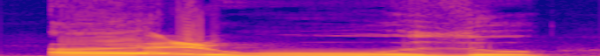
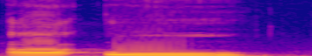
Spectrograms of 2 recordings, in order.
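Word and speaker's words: أعوذ: Ingat, yang pertama, banyak kesalahan yang pertama itu ketika membaca ta'awudz itu menyamakan antara hamzah sama ain. Ingat, a'udzu. Yang pertama hamzah a, yang kedua ain u. Jadi a'udzu, bukan au, bukan juga a'u, tapi a kemudian yang kedua ain, a'udzu.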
